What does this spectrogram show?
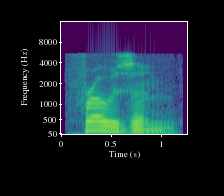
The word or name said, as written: frozen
